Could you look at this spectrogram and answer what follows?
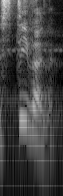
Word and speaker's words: Stephen: shining de stephen king quoi bon ça se prononce steven regarder la wikipédia français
